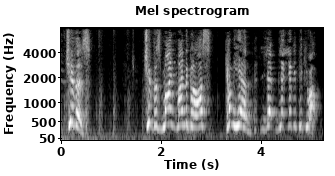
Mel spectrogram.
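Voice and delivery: urgent, high, loud warning; alarmed shout. Acted. Owner warning kitten away from broken glass, alarmed shouting. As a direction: shout in panic to protect a pet.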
